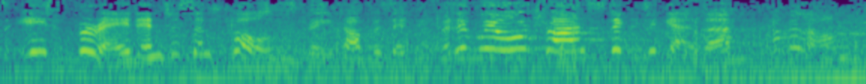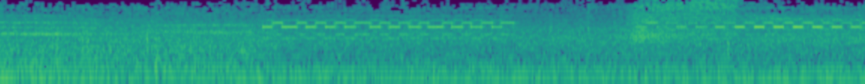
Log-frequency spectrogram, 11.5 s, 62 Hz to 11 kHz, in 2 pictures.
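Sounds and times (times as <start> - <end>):
steady rumble of outdoor street noise: 0.0 - 11.5
speech: 0.2 - 6.0
mobile phone ringing with a warbling electronic trill: 5.7 - 9.4, 10.2 - 11.5.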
